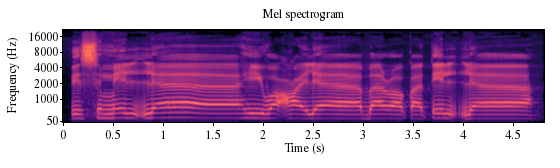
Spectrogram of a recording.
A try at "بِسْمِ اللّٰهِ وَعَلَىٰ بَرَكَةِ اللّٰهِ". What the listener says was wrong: अच्छा, बिस्मिल्लाह, अच्छा सीन को भी हिलाना भी नहीं होता, देखें इसका कवायद का भी ख्याल रखें ना अच्छे तरीके।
